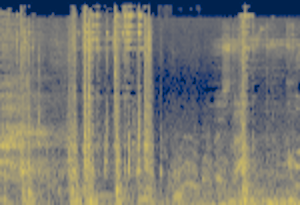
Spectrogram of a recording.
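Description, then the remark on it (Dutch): Keys jangle in several quick metallic bursts as someone gets into a car to drive toward Heerhugowaard, with door and seat handling sounds and a low vehicle rumble underneath. “Nou, ik zit inmiddels in de auto richting Heer Hugo Waard.”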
